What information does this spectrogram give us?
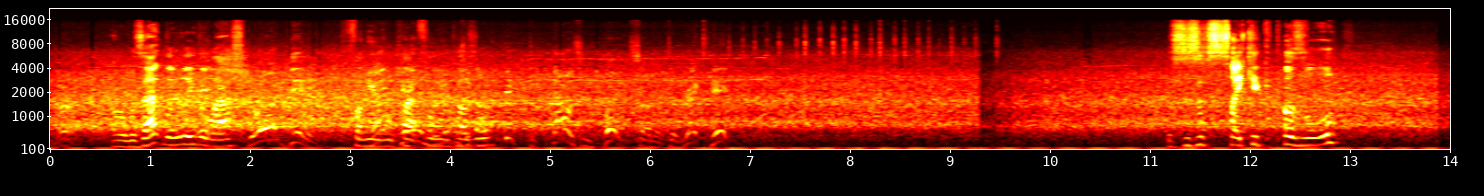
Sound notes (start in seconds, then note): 5.3 audience effect loops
